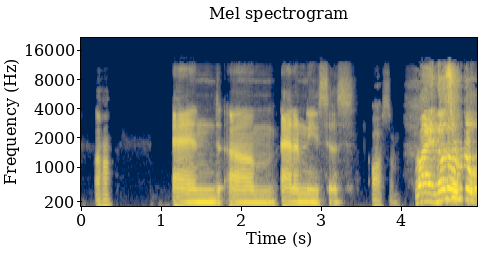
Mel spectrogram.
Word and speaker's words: anamnesis: And anamnesis.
